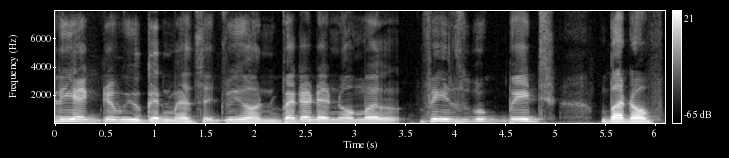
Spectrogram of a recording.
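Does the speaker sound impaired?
Yes: cerebral palsy; congenital, breech vaginal birth instead of recommended c-section, head stuck 90 seconds, oxygen loss; could not speak properly as child, now speaks publicly as motivational speaker.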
